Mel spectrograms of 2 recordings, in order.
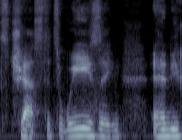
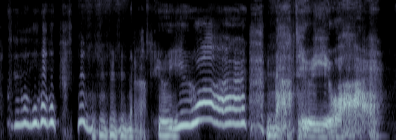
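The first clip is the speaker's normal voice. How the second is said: very high, very slow, drawn-out giggling creature voice; 5 dB louder than usual. Voicing a creature heard through the caves, in between fits of laughter: giggling creature voice. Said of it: "in between fits of laughter".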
